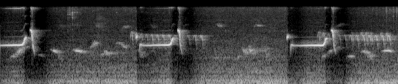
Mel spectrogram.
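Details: Long varied song of a male bar-winged prinia: three clear phrases, each a flat piercing whistle flicking sharply upward into a crack and short buzz, with faint scattered chirps in the gaps.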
